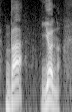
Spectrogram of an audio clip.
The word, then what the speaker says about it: Bayon: puisque ce Hyundai, alors il y en a qui vont prononcer Bayon, c'est pas ça, hein. Hyundai nous dit ça se prononce Bayonne.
